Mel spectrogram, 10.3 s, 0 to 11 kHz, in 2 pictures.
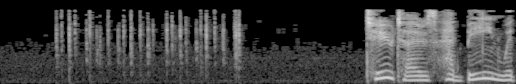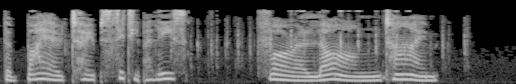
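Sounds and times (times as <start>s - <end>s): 
claws tapping slowly on a computer keyboard: 0.6s - 2.5s, 4.7s - 10.0s
speech: 3.7s - 7.2s, 7.8s - 9.6s.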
